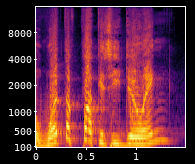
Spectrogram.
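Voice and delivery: loud, high, drawn-out disbelief; retold outrage. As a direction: act out an indignant driver. Driver confronts the two girls.

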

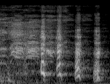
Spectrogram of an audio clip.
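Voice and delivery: hohes, stimmloses Kichern; Lachen. Real, not acted. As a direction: kichere luftig und hoch los. Lacht über den lustigen Namen. (echtes, hohes Kichern)

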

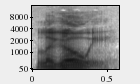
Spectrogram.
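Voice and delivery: Lagoe said "la-GO-ee"; alternate surname pronunciation. Shown as a demonstration. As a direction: say Lagoe with a GO in the middle and an "ee" tail. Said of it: "pronounces his last name".

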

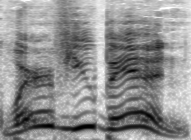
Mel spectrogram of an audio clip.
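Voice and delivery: high-pitched imitation of a mom; put-on mom voice; mom's voice. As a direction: pitch it way up as a questioning mother. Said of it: "and my mom's like".

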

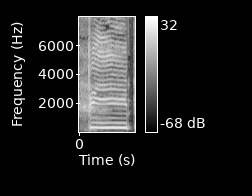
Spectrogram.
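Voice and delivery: high, sharp mouth beep; imitated beep. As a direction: say it like a phone beep.

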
